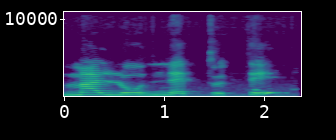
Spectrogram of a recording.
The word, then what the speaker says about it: malhonnêteté: So here it's really malhonnêteté, but because when you look at the te, there's no accent. You remember that when there's no accent, it means that the E is silent. So we're not going to pronounce that syllable. We're just going to say la malhonnêteté.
